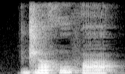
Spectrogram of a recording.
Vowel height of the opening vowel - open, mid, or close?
open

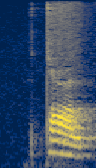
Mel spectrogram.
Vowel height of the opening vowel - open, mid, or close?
close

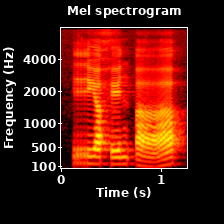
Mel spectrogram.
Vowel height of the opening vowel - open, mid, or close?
close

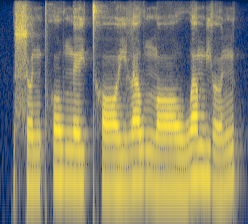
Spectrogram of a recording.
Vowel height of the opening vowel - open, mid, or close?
mid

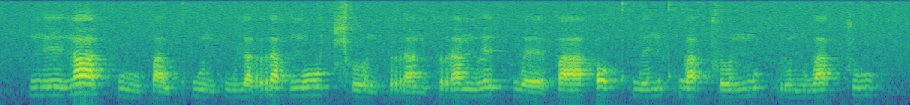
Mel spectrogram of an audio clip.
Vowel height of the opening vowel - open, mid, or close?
mid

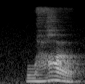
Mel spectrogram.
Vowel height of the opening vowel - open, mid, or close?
open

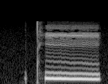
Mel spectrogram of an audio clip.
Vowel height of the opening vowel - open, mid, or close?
close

